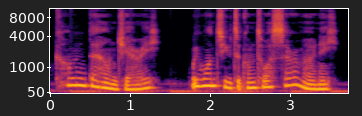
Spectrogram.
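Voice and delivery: high-pitched tearful plea, lightly acted; weeping. A narrator's reading. Lisa begging the ranger to come to the ceremony, tearful. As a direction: plead as if weeping, pitched well up. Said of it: "she wept".

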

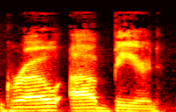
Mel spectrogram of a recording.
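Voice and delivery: slow, deliberate three words; slow deadpan. Shown as a demonstration. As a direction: drag it out for effect, slowly. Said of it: "three-word answer here".

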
